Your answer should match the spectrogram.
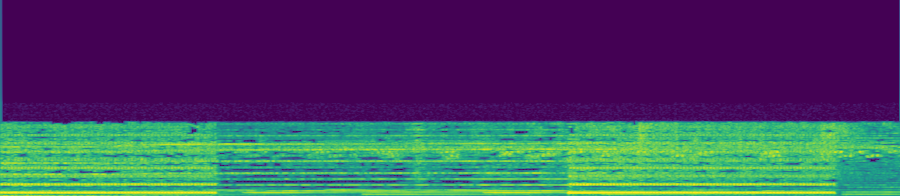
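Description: Telephone tones sound as a call is placed, a series of steady electronic tones held for a second or two each. The pitch pattern shifts from one segment to the next, with no talk.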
